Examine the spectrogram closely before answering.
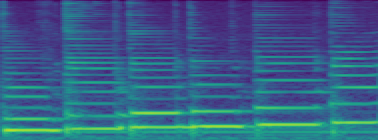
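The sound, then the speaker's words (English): A guitar plays C major scale notes starting from A, picking six single notes that climb step by step at an even pace, each ringing clearly on its own. “And then if you play the notes of C major from A to A, it'll sound like this.”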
